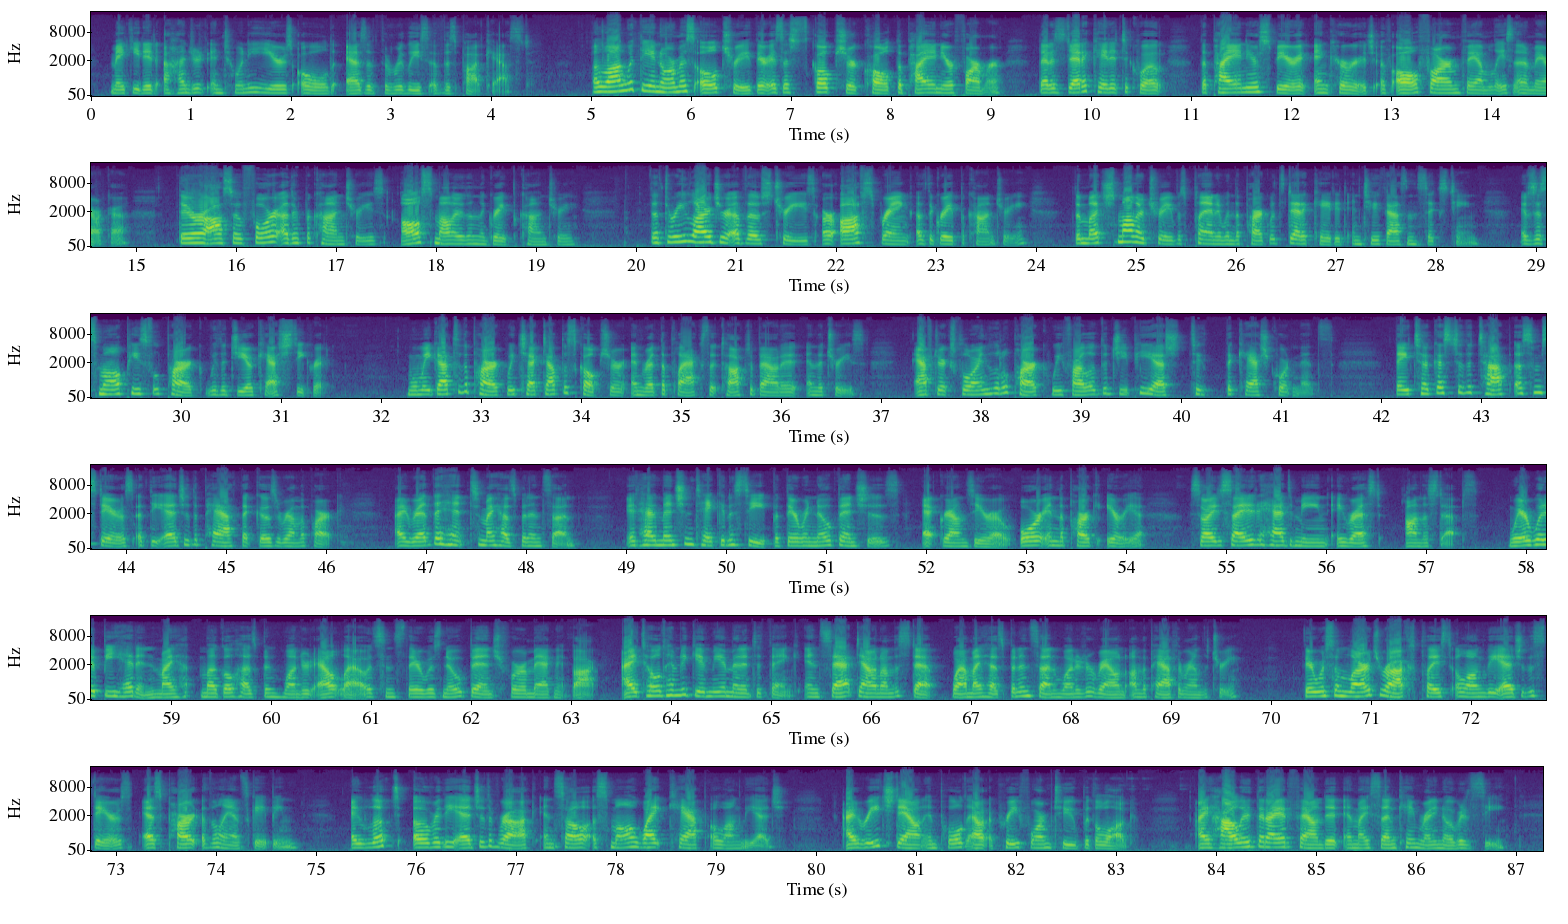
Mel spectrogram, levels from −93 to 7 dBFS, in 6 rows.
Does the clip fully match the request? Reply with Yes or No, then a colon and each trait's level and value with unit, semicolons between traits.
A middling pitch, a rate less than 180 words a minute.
No: medium, 180 Hz; fast, 205 wpm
